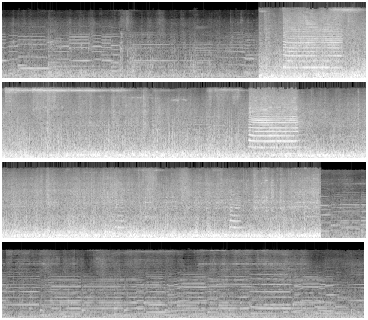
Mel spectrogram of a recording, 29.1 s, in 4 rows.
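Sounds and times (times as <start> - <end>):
passenger train rumbling: 0.0 - 29.0
train horn blasts: 4.5 - 9.1, 11.4 - 13.4, 16.7 - 17.6, 19.1 - 19.8, 21.0 - 28.9
wind noise: 5.1 - 21.0.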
